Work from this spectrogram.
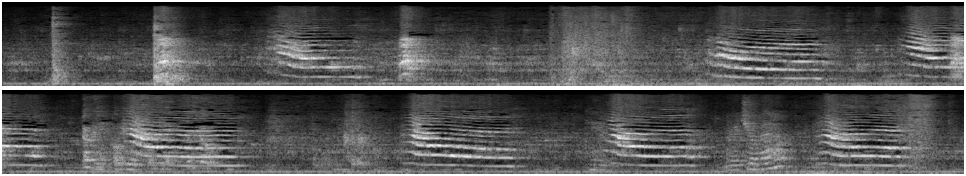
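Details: Six-year-old cat getting its first bath: a rapid series of short, complaining meows, about ten in twenty seconds, some rising then dropping, mixed with splashes, knocks and handling noises.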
